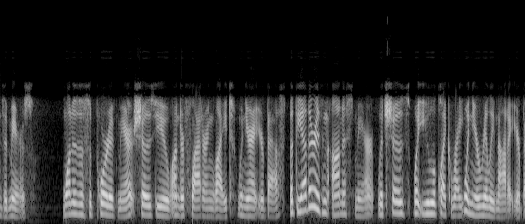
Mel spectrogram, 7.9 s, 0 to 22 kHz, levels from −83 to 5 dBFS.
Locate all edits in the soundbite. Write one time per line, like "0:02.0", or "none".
0:04.3
0:07.0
